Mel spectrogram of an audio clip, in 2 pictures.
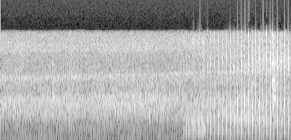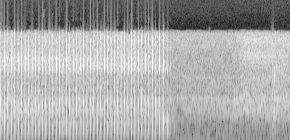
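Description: A French Bulldog snores with a rough, rattling buzz lasting about three seconds.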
